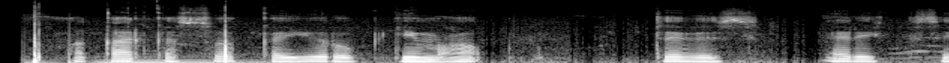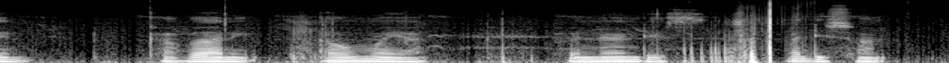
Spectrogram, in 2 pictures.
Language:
Somali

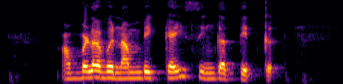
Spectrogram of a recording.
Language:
Tamil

